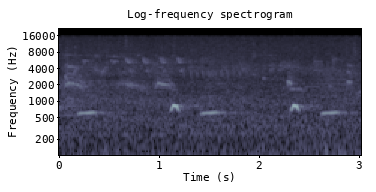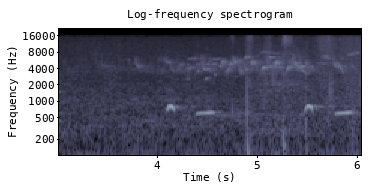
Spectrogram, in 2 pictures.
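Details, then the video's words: Cuckoo among trees giving four falling two-note calls, the higher first note sliding down to a softer lower one, amid light birdsong, low rumble and a few sharp clicks near the end. "Cuckoo Through The Trees"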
